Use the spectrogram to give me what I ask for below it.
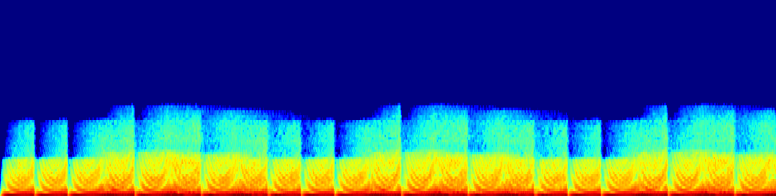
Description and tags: synth base
a basic synthesize sound with some rhythm in it. made in Ableton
